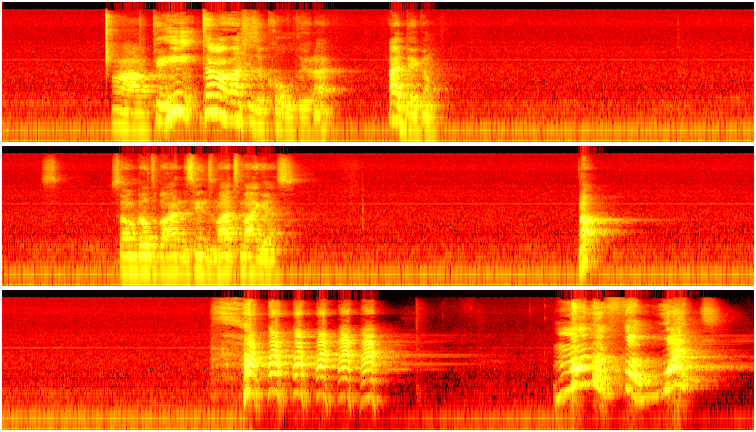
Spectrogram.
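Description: A young man sings loudly, close by, in short bursts.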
